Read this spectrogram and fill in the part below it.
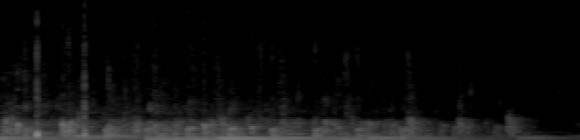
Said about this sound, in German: Lass uns doch mal einen Applaus geben für unsere Locations. Come on, wir lieben euch. Ihr seid der Hammer.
